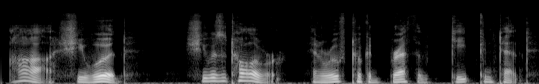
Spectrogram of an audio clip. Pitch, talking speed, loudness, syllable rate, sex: 115 Hz, 155 wpm, -20 LUFS, 4.6 syllables/s, male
